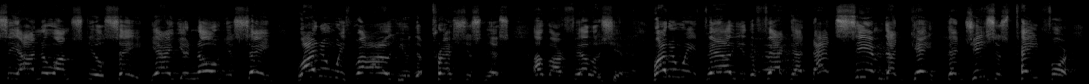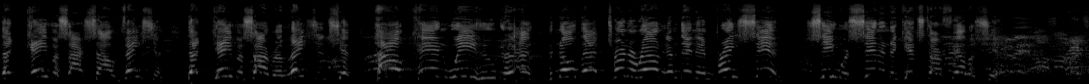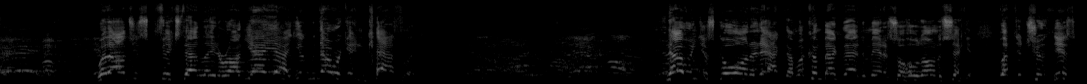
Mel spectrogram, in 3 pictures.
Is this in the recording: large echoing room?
yes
